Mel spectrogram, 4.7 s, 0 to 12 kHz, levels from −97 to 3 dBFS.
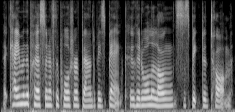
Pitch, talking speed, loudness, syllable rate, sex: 210 Hz, 215 wpm, -18 LUFS, 5.3 syllables/s, female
